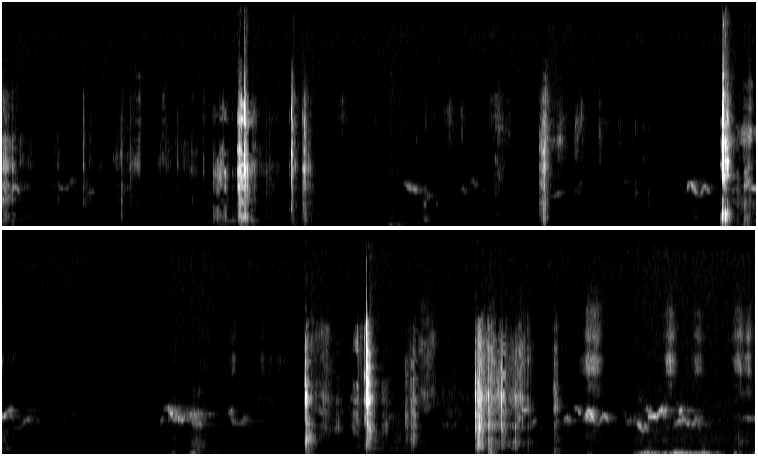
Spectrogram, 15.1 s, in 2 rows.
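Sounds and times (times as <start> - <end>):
bird chirps: 3.9 - 10.4, 12.6 - 15.0.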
